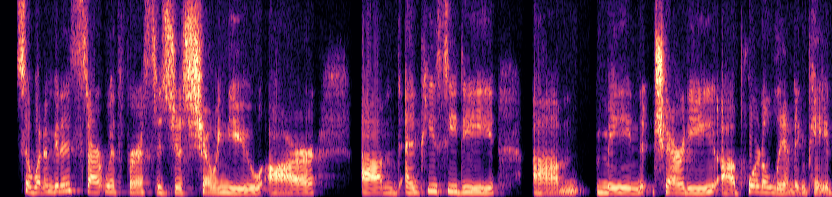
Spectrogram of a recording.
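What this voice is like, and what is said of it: Scratchy voice. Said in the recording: “I am getting over a cold, so my voice is a little scratchy... not be too distracting that I sound like this”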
